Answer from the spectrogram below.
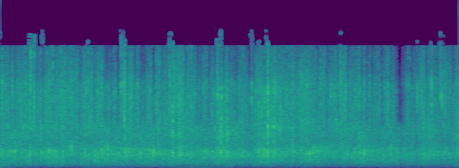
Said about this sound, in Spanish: Le da un aplauso, Señor, si usted lo entiende.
